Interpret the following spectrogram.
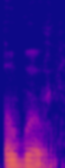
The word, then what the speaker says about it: UwU: Frosty, it's pronounced uwu.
